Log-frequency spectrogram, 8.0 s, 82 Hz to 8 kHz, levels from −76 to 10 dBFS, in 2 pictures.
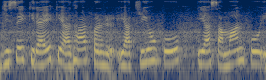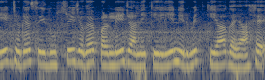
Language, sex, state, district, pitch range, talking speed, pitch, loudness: Hindi, female, Bihar, Samastipur, 195-235 Hz, 180 wpm, 210 Hz, -14 LUFS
